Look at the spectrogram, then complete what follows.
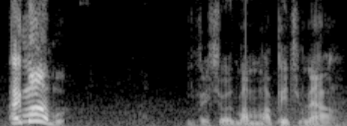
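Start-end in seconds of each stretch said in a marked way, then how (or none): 0.1-0.6 high greeting. Acted. Greeting his mother in a high sing-song. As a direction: sing out a high hey mama. Greeting someone's mom on camera.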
